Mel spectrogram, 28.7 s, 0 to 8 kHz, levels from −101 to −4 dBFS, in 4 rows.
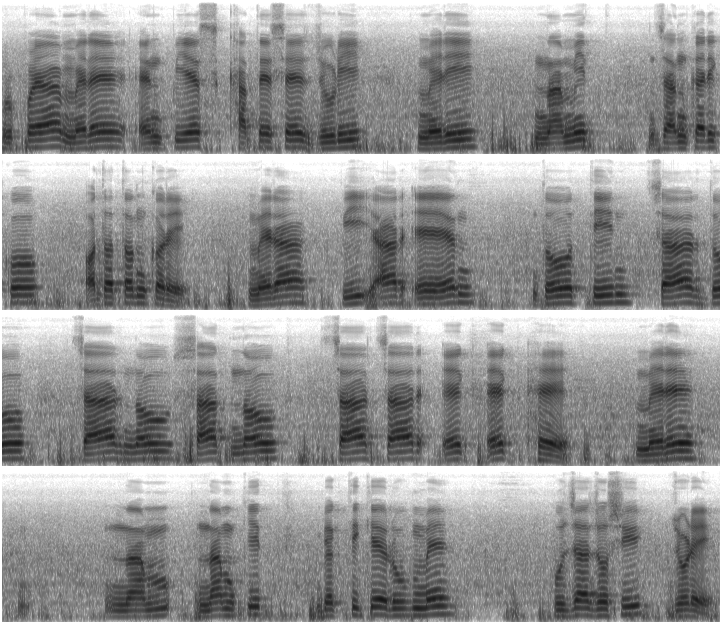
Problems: constant background noise, echo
